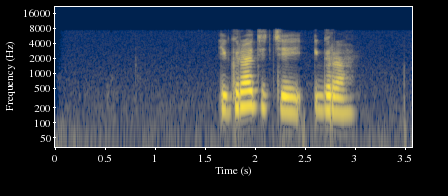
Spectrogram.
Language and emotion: Russian, neutral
